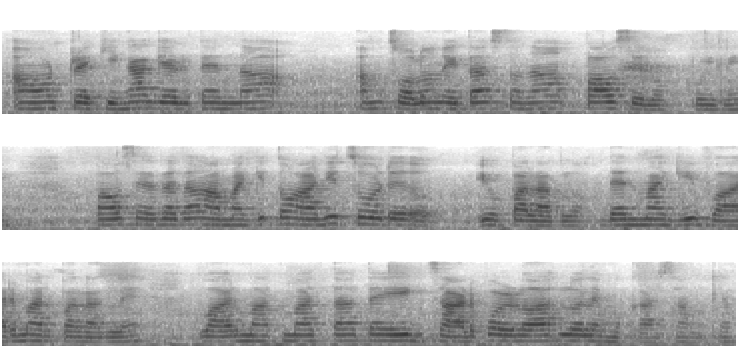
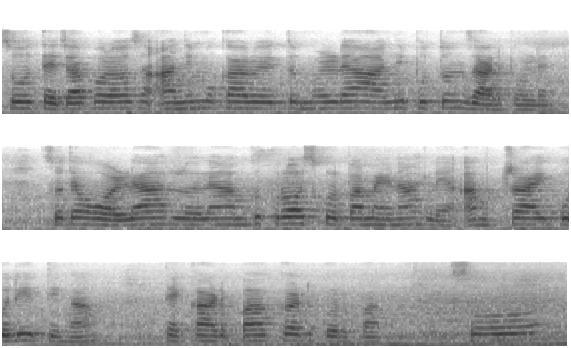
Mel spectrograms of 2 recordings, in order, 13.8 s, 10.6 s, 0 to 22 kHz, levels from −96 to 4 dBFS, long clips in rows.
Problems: constant background noise, background conversations at intervals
